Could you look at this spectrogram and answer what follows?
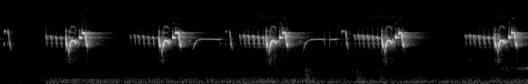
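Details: Prinias answering each other in a lively chorus: a buzzy, rattling phrase ending in sharp bright notes, repeated about once a second, five phrases in all, with a thin rising whistle between some phrases. No other sounds.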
